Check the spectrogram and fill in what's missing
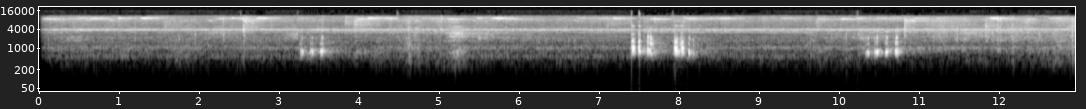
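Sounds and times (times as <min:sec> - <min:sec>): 
Fleay's barred frog Mixophyes fleayi calling in pulsed notes: 0:03.2 - 0:03.8, 0:07.4 - 0:08.5, 0:10.2 - 0:11.1.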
